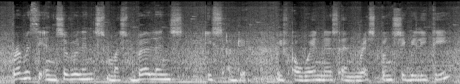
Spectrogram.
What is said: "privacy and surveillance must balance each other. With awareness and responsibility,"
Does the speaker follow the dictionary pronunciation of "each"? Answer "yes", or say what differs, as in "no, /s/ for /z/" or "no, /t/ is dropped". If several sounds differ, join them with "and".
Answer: no, /s/ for /tʃ/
